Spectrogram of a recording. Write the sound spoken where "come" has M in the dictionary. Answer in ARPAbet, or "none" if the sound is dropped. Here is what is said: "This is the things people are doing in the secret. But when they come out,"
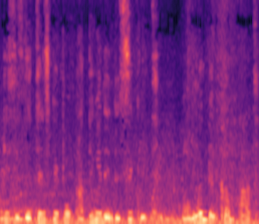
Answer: M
